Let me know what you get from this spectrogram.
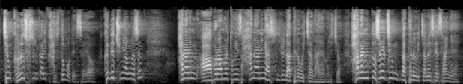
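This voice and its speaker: High bright-voiced man preaching in a reverberant church. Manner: dramatic, acts out quoted speech, swings loud and soft; asks the congregation questions. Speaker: pastor. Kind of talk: sermon. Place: church sanctuary. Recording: long church hall reverb.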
